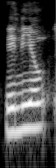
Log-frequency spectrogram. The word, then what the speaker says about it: Tyrion: perdón, se dice Tinion Lannister.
